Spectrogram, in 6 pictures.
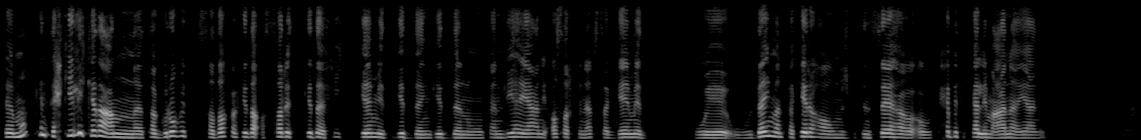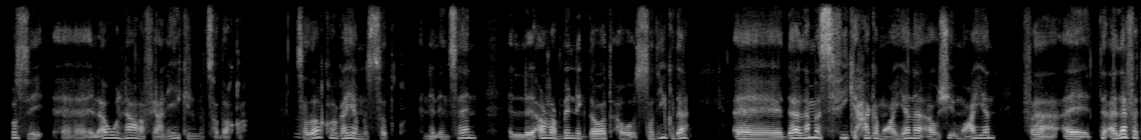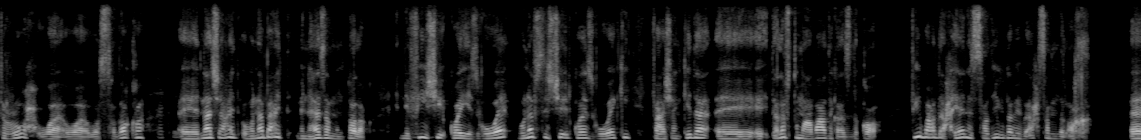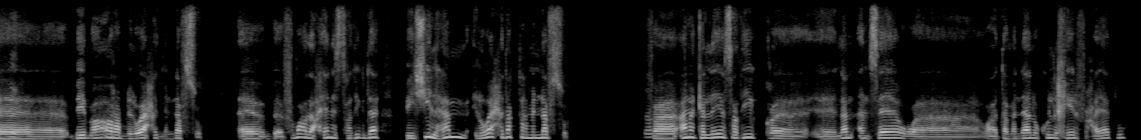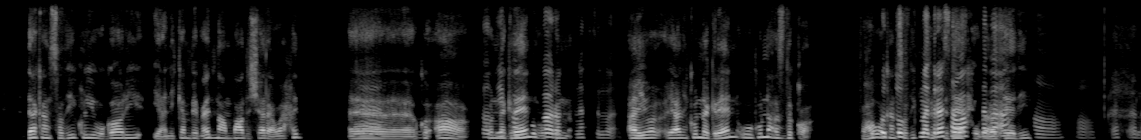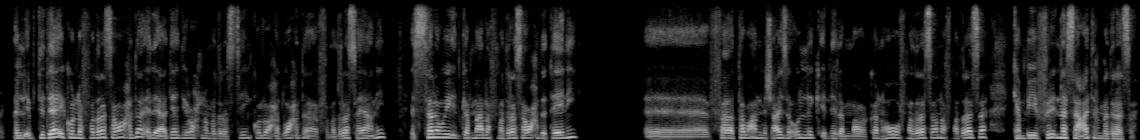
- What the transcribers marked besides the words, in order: other background noise; tapping
- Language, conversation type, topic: Arabic, podcast, إحكي لنا عن تجربة أثّرت على صداقاتك؟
